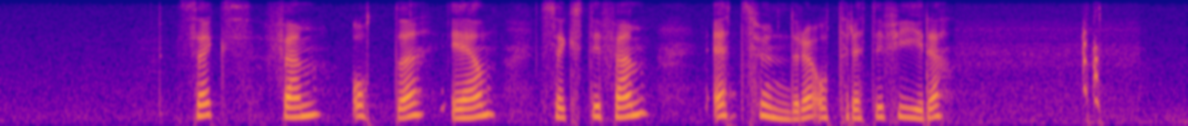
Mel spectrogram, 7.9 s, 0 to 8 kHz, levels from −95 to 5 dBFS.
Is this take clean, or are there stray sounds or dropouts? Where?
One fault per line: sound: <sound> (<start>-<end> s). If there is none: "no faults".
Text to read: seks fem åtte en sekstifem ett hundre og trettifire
sound: chirp (7.2-7.4 s)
